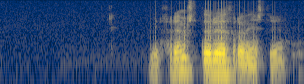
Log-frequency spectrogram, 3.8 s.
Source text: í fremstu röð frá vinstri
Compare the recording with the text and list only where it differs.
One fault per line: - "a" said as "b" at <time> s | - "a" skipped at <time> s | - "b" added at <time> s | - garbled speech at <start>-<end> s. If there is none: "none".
none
